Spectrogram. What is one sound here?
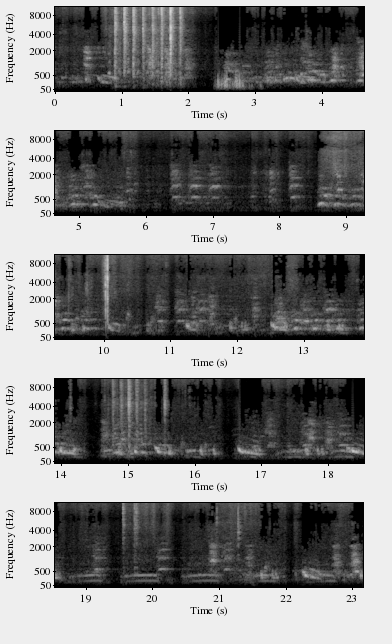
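Pigeons coo softly and steadily close by.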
